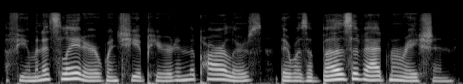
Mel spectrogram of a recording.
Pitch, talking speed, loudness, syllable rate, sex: 190 Hz, 205 wpm, -19 LUFS, 6.0 syllables/s, female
